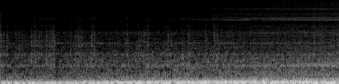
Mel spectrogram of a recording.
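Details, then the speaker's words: 1992 Rover Mini Cooper, 1.3 L single-point injection 4-cylinder with aftermarket intake, lowered, driving: deep throaty pull under acceleration with strong intake growl over road rumble; healthy normal intake noise. "But yeah, get a little bit of that intake noise. Sounds good."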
